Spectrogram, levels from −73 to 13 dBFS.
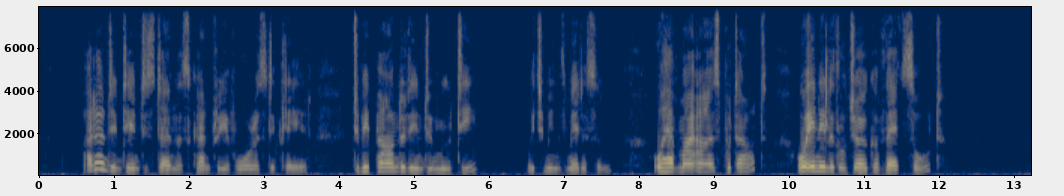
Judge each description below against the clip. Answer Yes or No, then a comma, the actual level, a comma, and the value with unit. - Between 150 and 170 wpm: No, average, 140 wpm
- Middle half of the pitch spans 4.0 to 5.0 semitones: No, average, 2.9 semitones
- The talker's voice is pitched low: No, high, 190 Hz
